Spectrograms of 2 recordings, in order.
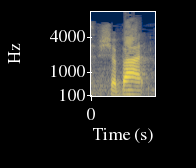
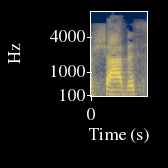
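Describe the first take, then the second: First: "Shabbat" stressed on the last syllable, ending in T; Israeli pronunciation. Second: "Shabbos" stressed on the first syllable, ending in S; yeshivish pronunciation. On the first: Teacher explaining the letter that flips, Israeli pronunciation. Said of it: "The Israeli accent will have a T". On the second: Teacher explaining the letter that flips, yeshivish pronunciation. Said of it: "The yeshivish accent will have an S". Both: Shown as a demonstration.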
